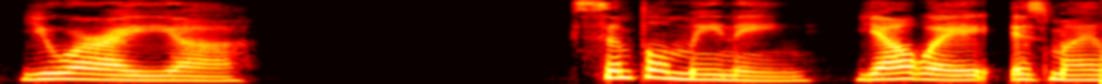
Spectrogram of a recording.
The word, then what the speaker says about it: Uriah: Hebrew number of syllables three ranking popularity 539 pronunciation Uya simple meaning Yahweh is my light characteristics of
